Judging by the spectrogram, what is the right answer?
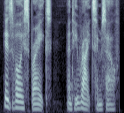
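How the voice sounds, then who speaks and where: Slow, low-voiced woman narrator. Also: fairly even intonation, no echo, studio quality. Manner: deliberate, dramatic storytelling. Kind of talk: literary scripted audio drama narration.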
